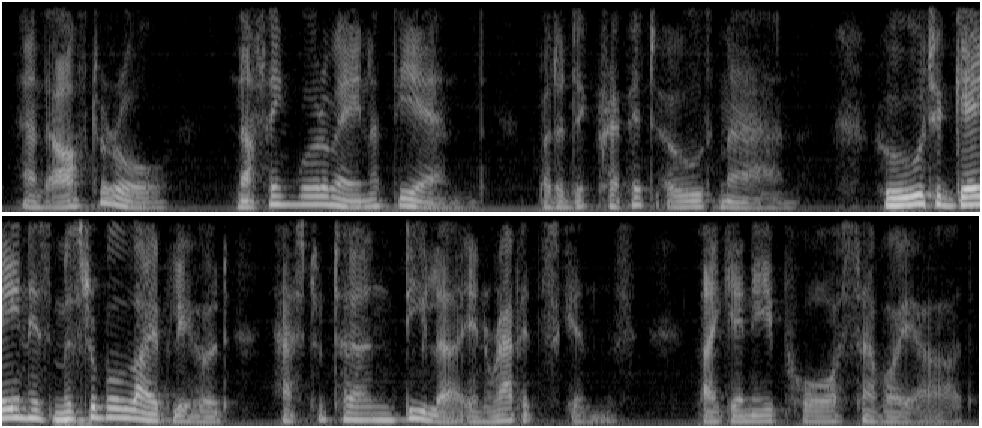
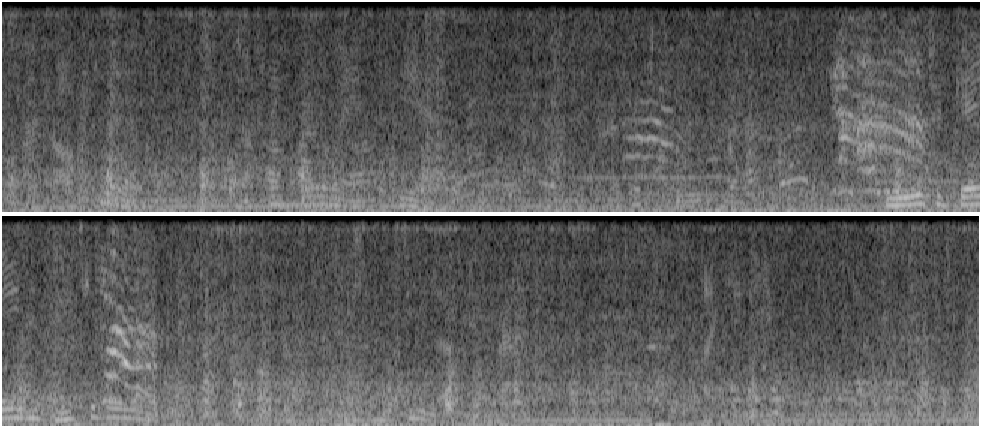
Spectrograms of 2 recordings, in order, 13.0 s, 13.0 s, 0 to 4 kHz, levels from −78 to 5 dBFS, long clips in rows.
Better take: first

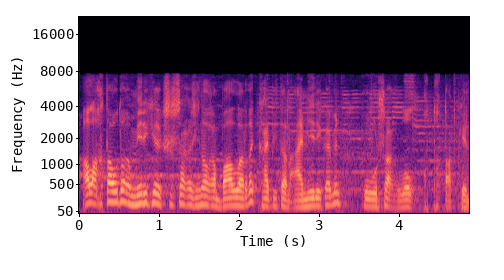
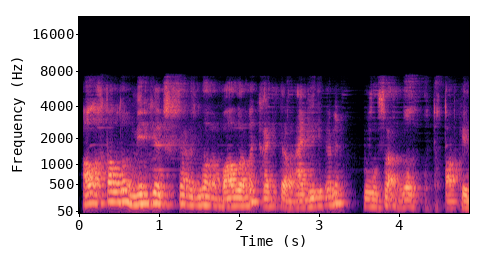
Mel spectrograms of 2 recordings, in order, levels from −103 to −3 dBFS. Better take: first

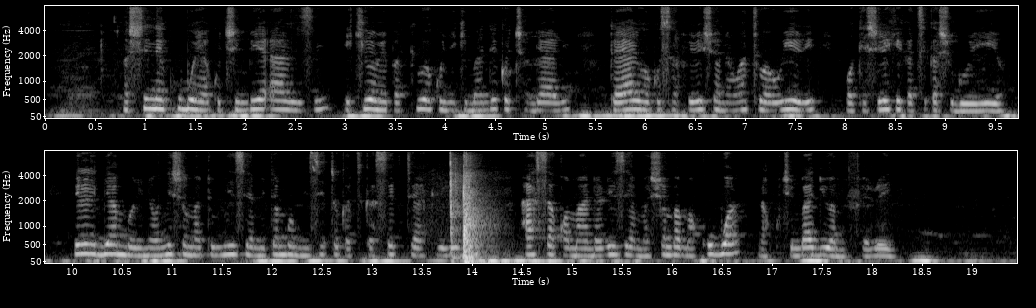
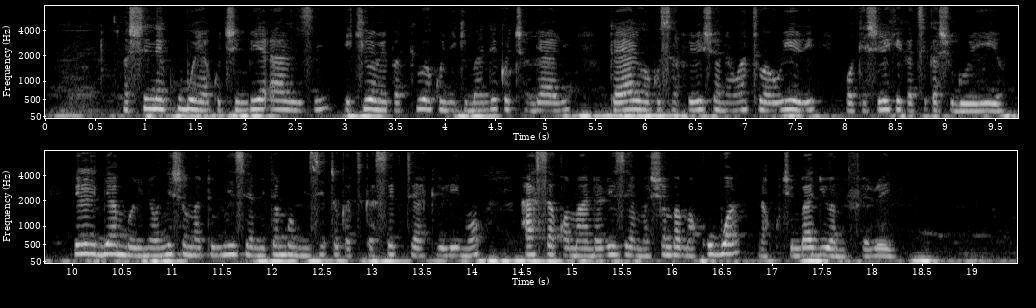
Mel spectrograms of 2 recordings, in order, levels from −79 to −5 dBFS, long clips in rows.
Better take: second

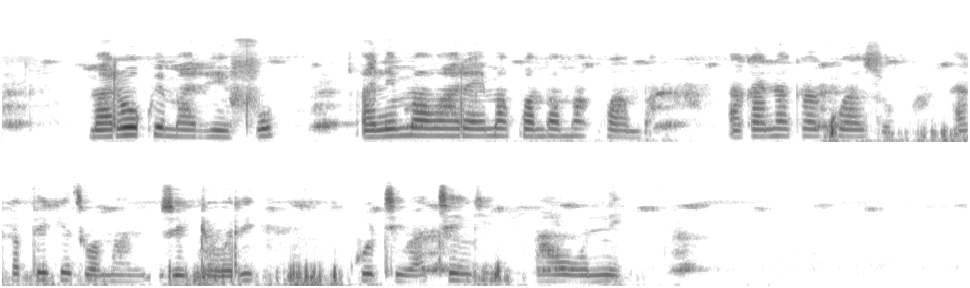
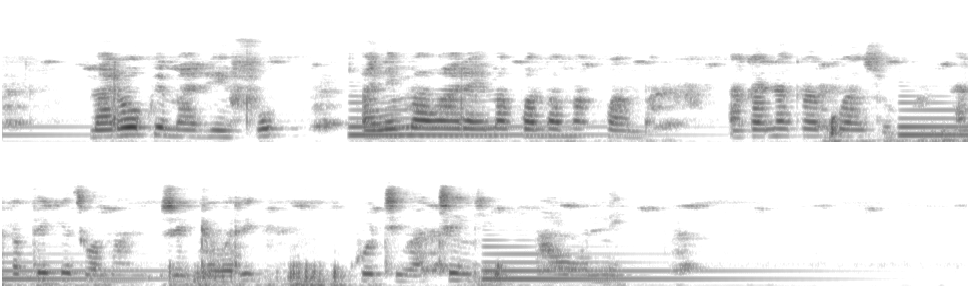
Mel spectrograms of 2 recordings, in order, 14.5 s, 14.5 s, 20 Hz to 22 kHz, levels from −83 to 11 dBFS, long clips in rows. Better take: first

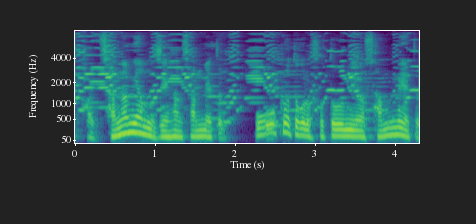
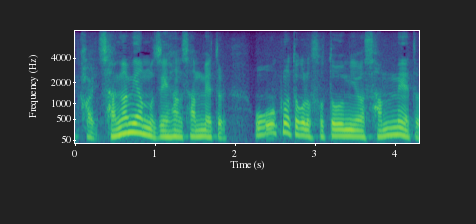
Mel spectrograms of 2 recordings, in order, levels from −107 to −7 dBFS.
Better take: second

